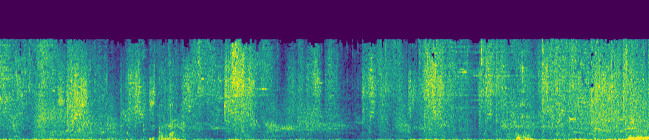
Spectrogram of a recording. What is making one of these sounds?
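Video game spells whoosh and crackle.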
